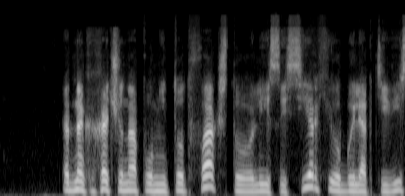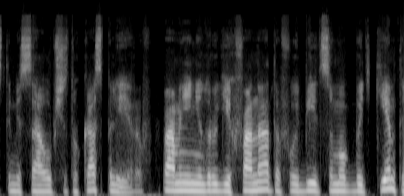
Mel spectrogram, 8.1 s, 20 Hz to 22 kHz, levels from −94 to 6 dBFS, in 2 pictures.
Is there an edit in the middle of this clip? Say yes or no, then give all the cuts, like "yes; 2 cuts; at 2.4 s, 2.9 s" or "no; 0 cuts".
yes; 1 cut; at 5.6 s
